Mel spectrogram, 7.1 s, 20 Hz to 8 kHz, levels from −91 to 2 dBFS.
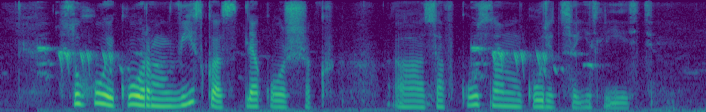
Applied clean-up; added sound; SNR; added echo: none; Bird; 14 dB; none.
